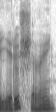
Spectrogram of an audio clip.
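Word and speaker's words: ירושלים: Yeshua Yeshua Hamashia ou quando nós falamos Jerusalém aqui no Brasil lá em Israel é yerushalem bom então vai sempre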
